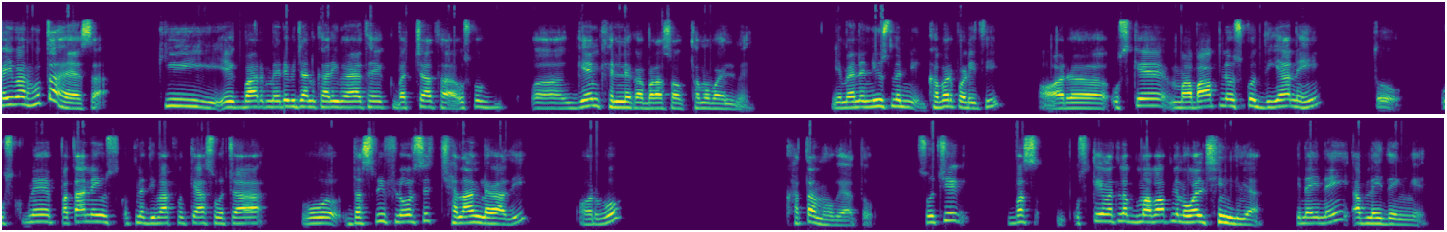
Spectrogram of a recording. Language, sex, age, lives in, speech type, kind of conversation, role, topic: Hindi, male, 20-24, India, conversation, unstructured, none, क्या पढ़ाई का दबाव बच्चों के सपनों को चोट पहुँचाता है?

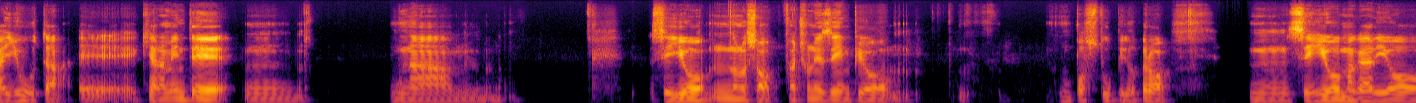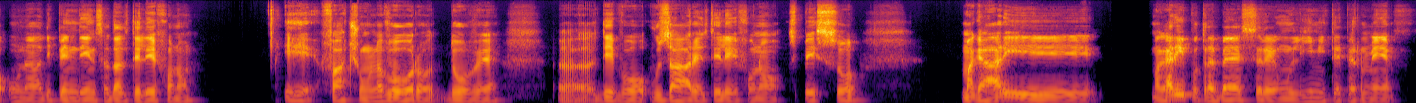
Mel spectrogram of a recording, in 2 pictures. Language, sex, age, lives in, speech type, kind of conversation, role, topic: Italian, male, 25-29, Italy, conversation, advice, advisor, Come posso resistere alle voglie improvvise senza arrendermi?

